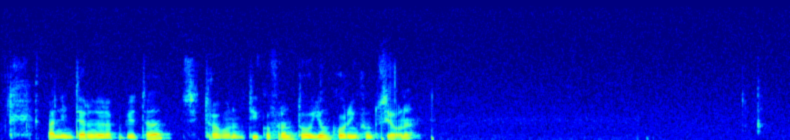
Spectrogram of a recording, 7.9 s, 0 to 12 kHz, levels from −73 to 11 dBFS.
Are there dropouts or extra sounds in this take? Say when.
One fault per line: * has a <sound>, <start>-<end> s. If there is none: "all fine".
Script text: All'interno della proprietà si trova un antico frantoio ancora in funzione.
all fine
